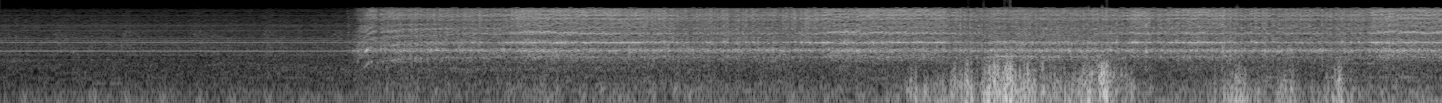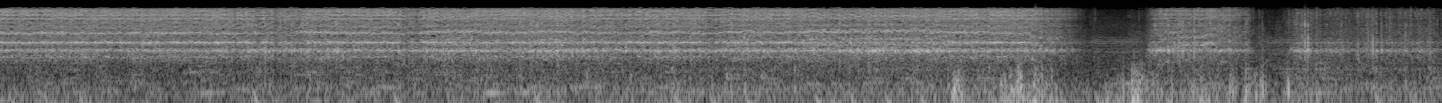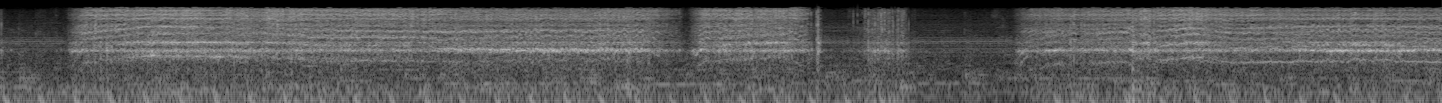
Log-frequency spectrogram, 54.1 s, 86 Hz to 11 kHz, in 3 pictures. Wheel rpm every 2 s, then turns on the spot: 0, 0, 140, 200, 200, 200, 200, 200, 200, 200, 200, 200, 200, 200, 200, 120, 60, 30, 90, 190, 160, 150, 110, 30, 70, 170, 150.
34-36 46-48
